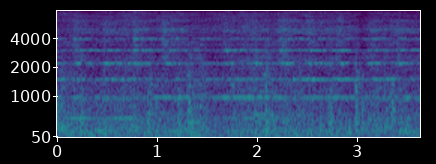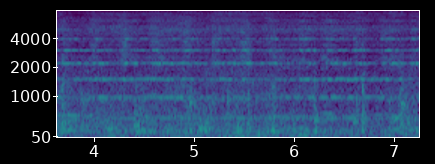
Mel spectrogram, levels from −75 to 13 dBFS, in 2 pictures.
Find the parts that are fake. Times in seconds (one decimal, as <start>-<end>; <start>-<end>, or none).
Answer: 0.0-7.3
